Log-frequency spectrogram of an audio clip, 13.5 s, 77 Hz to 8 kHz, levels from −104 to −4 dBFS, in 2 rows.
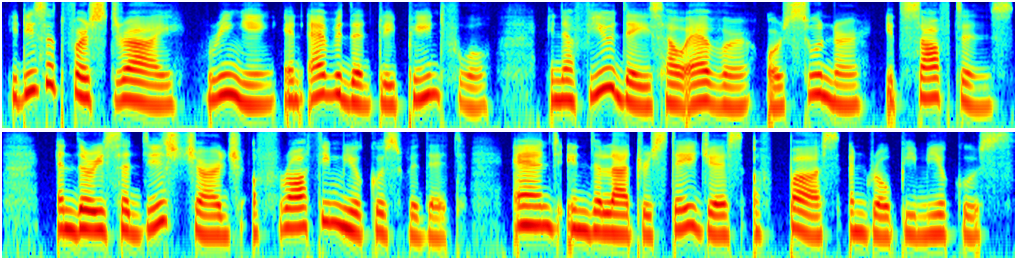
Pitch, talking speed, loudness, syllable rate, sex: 215 Hz, 170 wpm, -19 LUFS, 4.7 syllables/s, female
